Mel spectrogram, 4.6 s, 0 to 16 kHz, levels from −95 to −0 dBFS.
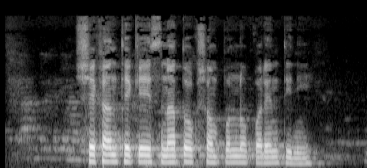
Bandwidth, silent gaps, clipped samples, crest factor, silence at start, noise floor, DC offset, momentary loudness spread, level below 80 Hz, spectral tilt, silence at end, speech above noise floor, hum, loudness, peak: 11.5 kHz; none; under 0.1%; 18 dB; 0.75 s; -53 dBFS; under 0.1%; 14 LU; -54 dBFS; -6 dB/octave; 0.7 s; 37 dB; none; -16 LUFS; 0 dBFS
